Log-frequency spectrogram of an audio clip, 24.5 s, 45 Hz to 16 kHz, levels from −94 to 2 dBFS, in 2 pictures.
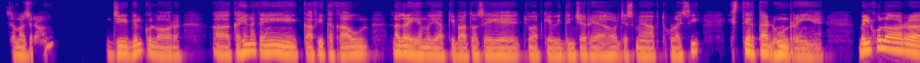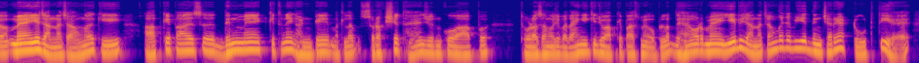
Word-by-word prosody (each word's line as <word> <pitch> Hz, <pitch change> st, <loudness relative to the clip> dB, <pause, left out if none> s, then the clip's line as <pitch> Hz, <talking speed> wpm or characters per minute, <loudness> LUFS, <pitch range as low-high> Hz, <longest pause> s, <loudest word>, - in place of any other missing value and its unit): समझ 95 Hz, -2 st, -3 dB
रहा -, -, -9 dB
हूँ। 235 Hz, +4 st, -10 dB, 0.7 s
जी, 110 Hz, +2 st, -1 dB
बिल्कुल 120 Hz, 0 st, -2 dB
और 95 Hz, 0 st, -4 dB, 0.4 s
अ, 100 Hz, -1 st, -2 dB
कहीं 120 Hz, +3 st, +1 dB
न 135 Hz, -, +2 dB
कहीं 120 Hz, -5 st, 0 dB
काफ़ी 95 Hz, +3 st, -2 dB
थकाऊ 100 Hz, +2 st, -2 dB, 0.4 s
लग 120 Hz, 0 st, +2 dB
रही 105 Hz, -4 st, +3 dB
है 100 Hz, -, -2 dB
मुझे 95 Hz, 0 st, -3 dB
आपकी 90 Hz, +2 st, -6 dB
बातों 90 Hz, +1 st, -3 dB
से, 95 Hz, +1 st, -5 dB
ये 95 Hz, 0 st, -3 dB
जो 95 Hz, -, -8 dB
आपकी 90 Hz, +1 st, -7 dB
दिनचर्या 95 Hz, +1 st, -4 dB
है 90 Hz, -, -4 dB
और 95 Hz, -, -5 dB
जिसमें 90 Hz, +1 st, -5 dB
आप 90 Hz, +1 st, -4 dB
थोड़ी-सी 95 Hz, +9 st, -6 dB, 0.5 s
स्थिरता 120 Hz, -2 st, +2 dB
ढूँढ 100 Hz, 0 st, +1 dB
रही 85 Hz, 0 st, -4 dB
हैं। 85 Hz, +1 st, -9 dB, 0.5 s
बिल्कुल 155 Hz, +6 st, +6 dB
और 150 Hz, -4 st, +5 dB, 0.3 s
मैं 140 Hz, +2 st, +9 dB
ये 160 Hz, +2 st, +11 dB
जानना 100 Hz, -7 st, +2 dB
चाहूँगा 100 Hz, +7 st, -1 dB
कि 125 Hz, 0 st, -1 dB, 0.4 s
आपके 115 Hz, +8 st, 0 dB
पास 140 Hz, 0 st, +1 dB
दिन 130 Hz, +1 st, +1 dB
में 160 Hz, 0 st, +3 dB
कितने 150 Hz, +3 st, 0 dB
घंटे 115 Hz, +2 st, -1 dB
मतलब 110 Hz, +2 st, -6 dB
सुरक्षित 120 Hz, +6 st, -1 dB
हैं, 105 Hz, +5 st, -3 dB
जिनको 115 Hz, -1 st, -2 dB
आप 105 Hz, 0 st, -5 dB, 0.6 s
थोड़ा-सा 105 Hz, 0 st, 0 dB
मुझे 110 Hz, +1 st, -1 dB
बताएँगी 105 Hz, +5 st, -1 dB
कि 130 Hz, 0 st, -3 dB
जो 120 Hz, -1 st, 0 dB
आपके 105 Hz, +3 st, -4 dB
पास 105 Hz, -2 st, -4 dB
में 110 Hz, -, 0 dB
उपलब्ध 110 Hz, +6 st, -4 dB
हैं 110 Hz, +2 st, 0 dB
और 140 Hz, -, +1 dB
मैं 135 Hz, 0 st, +4 dB
ये 140 Hz, +5 st, +6 dB
भी -, -, +3 dB
जानना 115 Hz, -7 st, 0 dB
चाहूँगा 150 Hz, +8 st, -2 dB
जब 175 Hz, -, -4 dB
ये 180 Hz, -1 st, +4 dB
दिनचर्या 140 Hz, +4 st, +1 dB
टूटती 105 Hz, -1 st, -1 dB
है, 85 Hz, -2 st, -4 dB
110 Hz, 175 wpm, -24 LUFS, 95-130 Hz, 0.7 s, ये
